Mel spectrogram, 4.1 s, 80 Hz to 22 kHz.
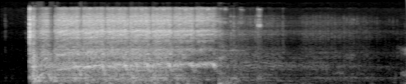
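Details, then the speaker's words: Massey Ferguson 7 lawn mower sitting many years, after carburetor mixture screw turned out one more (slight gas leak): quick uneven chuffs as the single cylinder sputters, briefly catches and fades; engine catching while cranking. "little [Music] flutter there's a little flutter yeah all righty now we're talking here"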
